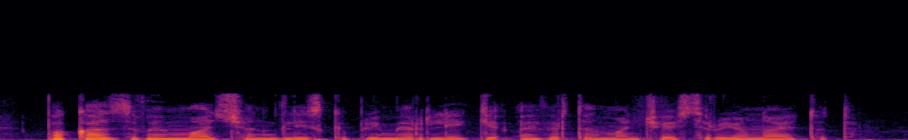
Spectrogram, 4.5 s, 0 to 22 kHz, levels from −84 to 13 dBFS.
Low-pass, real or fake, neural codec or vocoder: 7.2 kHz; real; none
